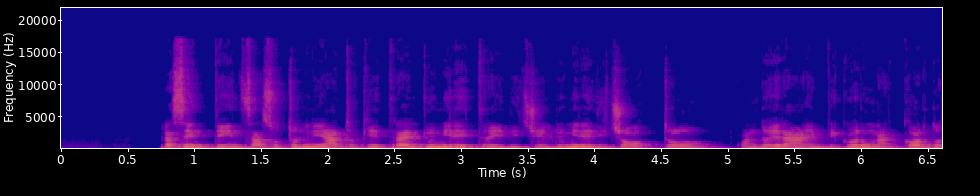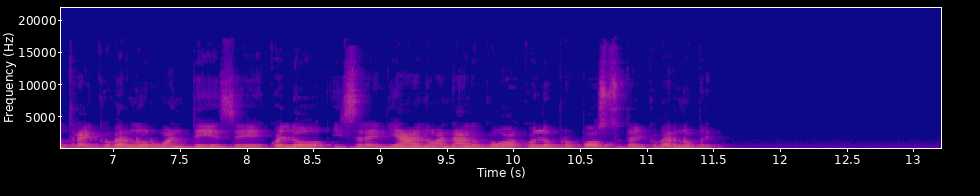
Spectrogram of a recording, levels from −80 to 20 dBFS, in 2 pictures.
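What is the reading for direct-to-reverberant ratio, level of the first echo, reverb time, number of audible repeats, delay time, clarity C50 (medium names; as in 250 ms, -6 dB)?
4.5 dB, no echo, 0.45 s, no echo, no echo, 12.5 dB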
